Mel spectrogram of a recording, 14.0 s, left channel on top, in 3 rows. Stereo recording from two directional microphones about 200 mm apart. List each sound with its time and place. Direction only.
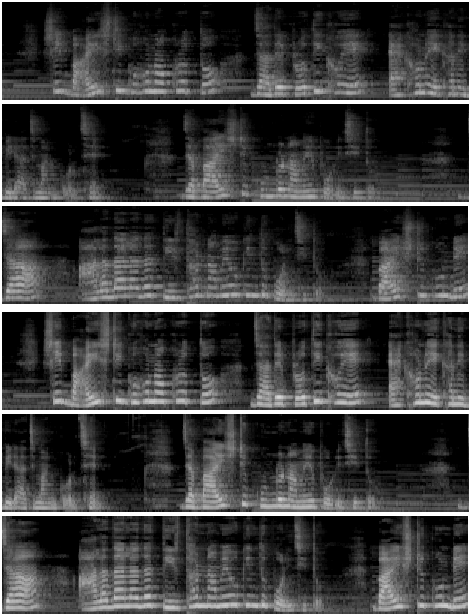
0.4 s speech: 55° right (ahead or behind)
